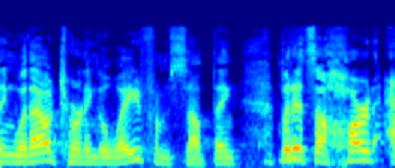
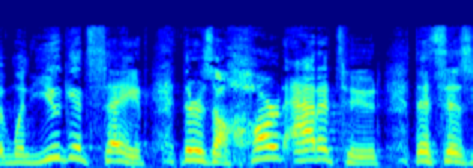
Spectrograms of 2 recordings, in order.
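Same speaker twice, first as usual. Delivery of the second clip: ordinary talk, nothing marked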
